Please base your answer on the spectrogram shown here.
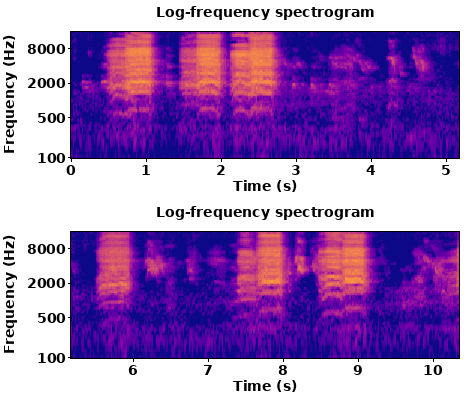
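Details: Maritaca parrots giving a series of loud, grating squawks in bursts, several in quick succession, then scattered harsh calls after a short pause.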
